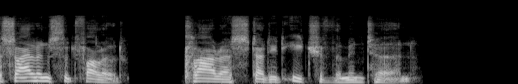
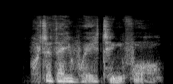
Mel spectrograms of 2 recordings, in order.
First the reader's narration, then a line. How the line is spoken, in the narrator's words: whispered Clara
